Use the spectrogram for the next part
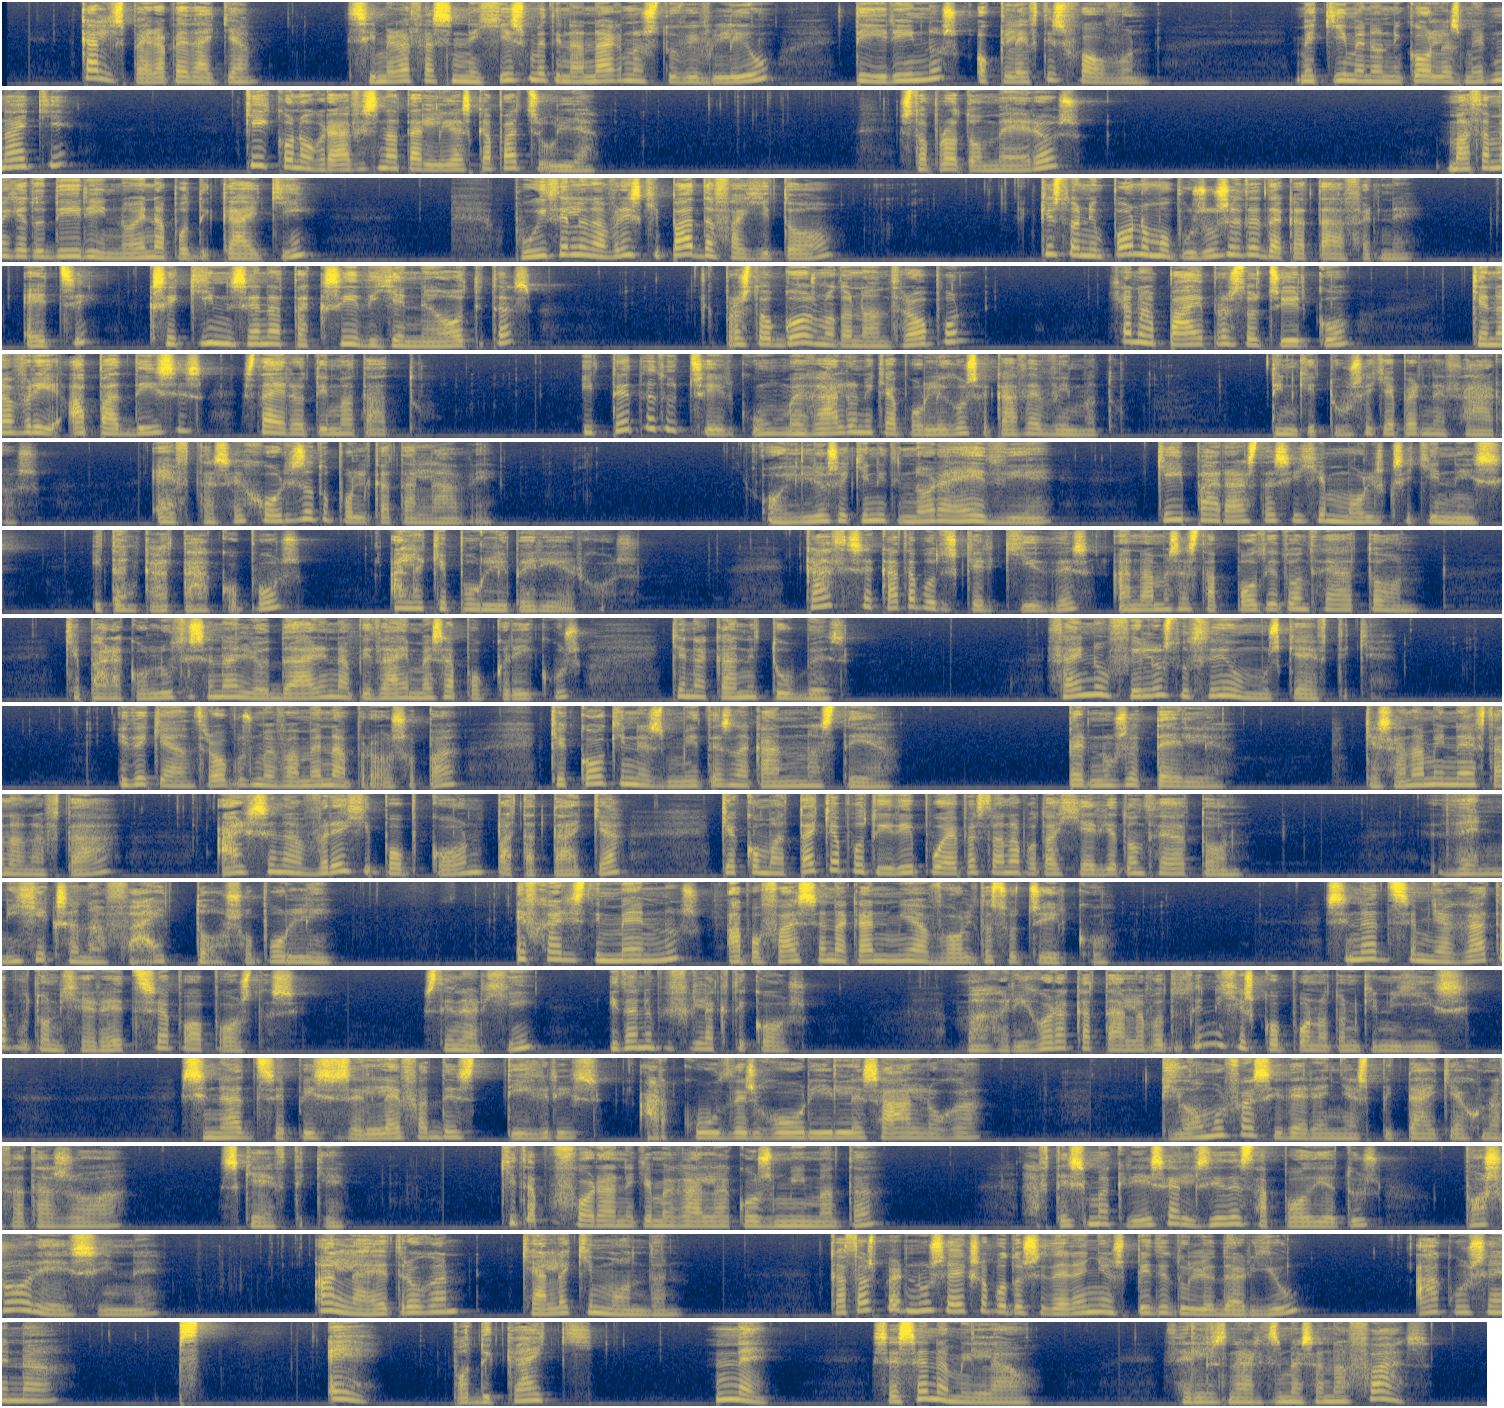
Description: Θα το διαβάσουμε σε δύο μέρη.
